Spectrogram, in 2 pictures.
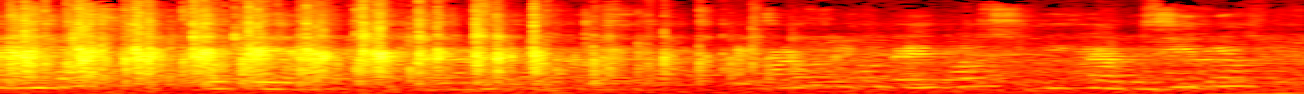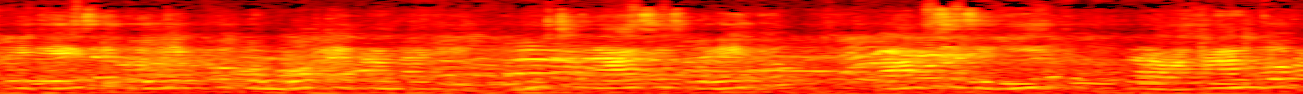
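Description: Applause for a poet at a cultural event, sharp clapping for the first few seconds that fades into crowd chatter and talking voices.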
